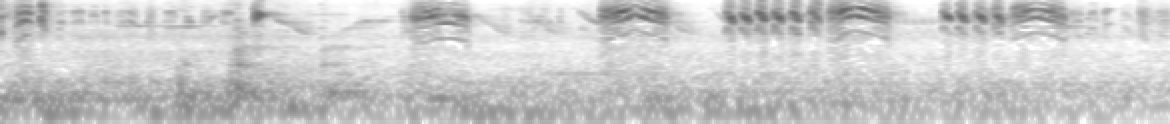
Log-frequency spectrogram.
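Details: Sogon bird singing energetically as a lure and a trigger for silent birds: high twittering bursts and swooping down-slurred notes, growing denser into rapid chattering phrases toward the end.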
